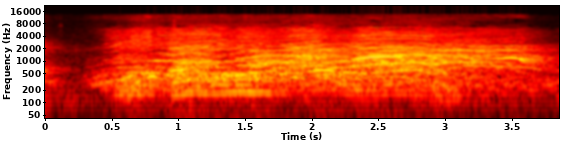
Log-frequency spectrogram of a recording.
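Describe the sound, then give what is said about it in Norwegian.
A large group of children in the audience of a children's theatre show shouting loudly in unison after a count to three, a sustained, energetic collective yell lasting a few seconds with overlapping high-pitched voices. “Og så roper vi midt i litt av fjellreir, sånn at denne pila går til ti.”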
